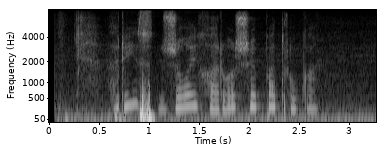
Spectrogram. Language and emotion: Russian, neutral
